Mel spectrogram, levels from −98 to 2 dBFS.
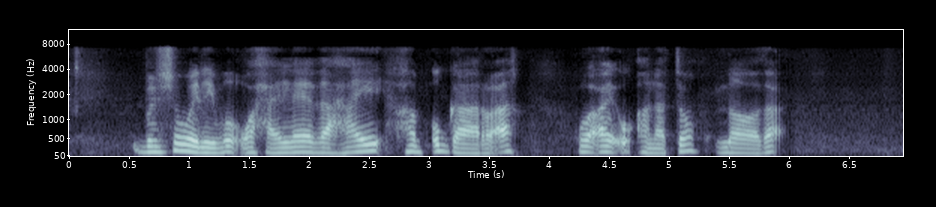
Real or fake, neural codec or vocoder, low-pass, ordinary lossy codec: fake; codec, 16 kHz, 1.1 kbps, Voila-Tokenizer; 7.2 kHz; none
